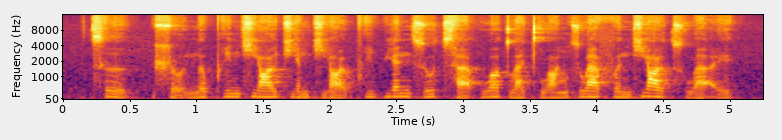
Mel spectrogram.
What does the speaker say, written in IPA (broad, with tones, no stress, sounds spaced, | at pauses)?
t͡sʰ ɹ̩˥˩ | ʂ o̰˨˩ ʊ̯ n̪ ɤ˥˩ pʰ i˥ n ɕ j ɑ˥ ʊ̯ t͡ɕ j ɛ˨ n t͡ɕ j ɑ̰˨˩ ʊ̯ pʰ i˥˧ p j ɛ˥˩ n s u˥ t͡sʰ ä̰˨˩ p w ɔ˥˩ t̪ w a˩ ɪ̯ t̪ʰ w ɑ˧˥ ŋ s w ä˥ f ə˧˥ n ɕ j ɑ˥˩ ʊ̯ t͡sʰ w a̰˨˩˦ ɪ̯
